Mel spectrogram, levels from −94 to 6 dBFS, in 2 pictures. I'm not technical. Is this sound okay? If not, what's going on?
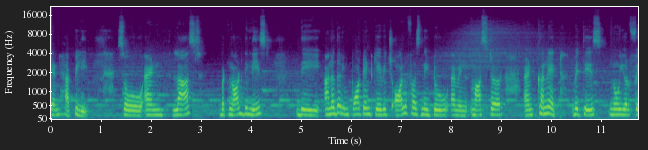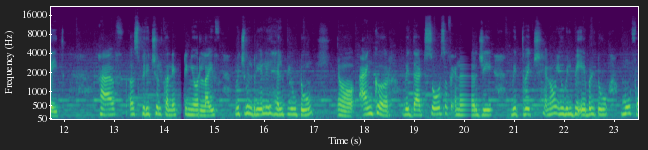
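No. At 14.31 s a short stall from a late packet occurs: one piece of data arrived late, so the receiver held the last sound for about 70 ms until it caught up. You hear a brief stretched moment, and the audio then carries on with nothing missing.

Twice the receiver had built up too much waiting audio and performed a jitter buffer speed-up, snipping out tiny slices to catch up. From 16.33 to 16.83 s the sound runs about 11% fast, and from 22.04 to 23.43 s about 9% fast. The pitch stays the same, but it sounds hurried.

From 19.92 to 20.16 s there is a call audio freeze. The sound hangs on itself as a fading buzz or hiss for about 0.2 s, with no silence, then resumes where it stopped. The likely cause is data held up on its way, leaving the receiver nothing new to play.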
